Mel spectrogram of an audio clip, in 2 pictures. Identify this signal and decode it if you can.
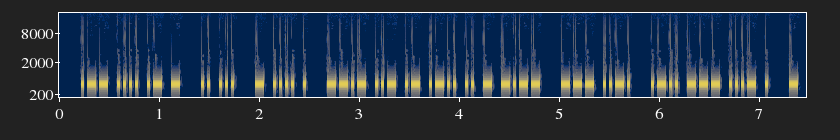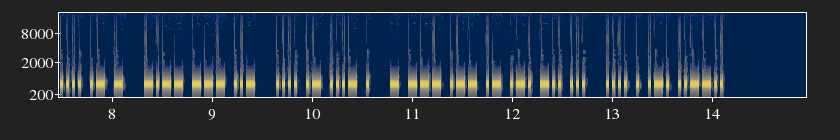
Morse code, heard as a keyed tone, about 40 wpm, 700 Hz. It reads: WHAT IS THE QUALITY OF LOVE THAT YOU HAVE TOWARDS HER?
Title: Sentences from Top 1000 Words - Review Part 4 - 40wpm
